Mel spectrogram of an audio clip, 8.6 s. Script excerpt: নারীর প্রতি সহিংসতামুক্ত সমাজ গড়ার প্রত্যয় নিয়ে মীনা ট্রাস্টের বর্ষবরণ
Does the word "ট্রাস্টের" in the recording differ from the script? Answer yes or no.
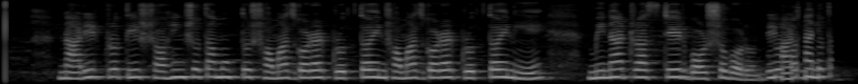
no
